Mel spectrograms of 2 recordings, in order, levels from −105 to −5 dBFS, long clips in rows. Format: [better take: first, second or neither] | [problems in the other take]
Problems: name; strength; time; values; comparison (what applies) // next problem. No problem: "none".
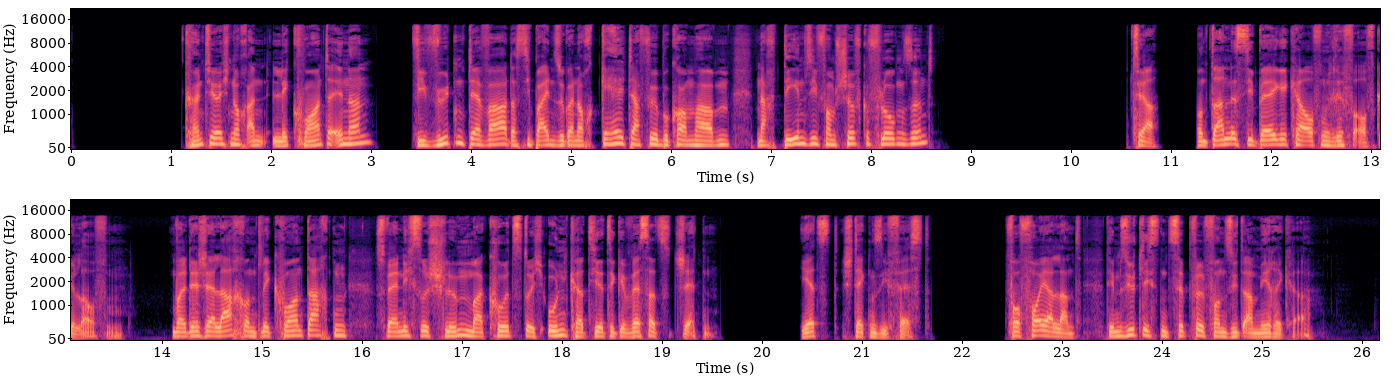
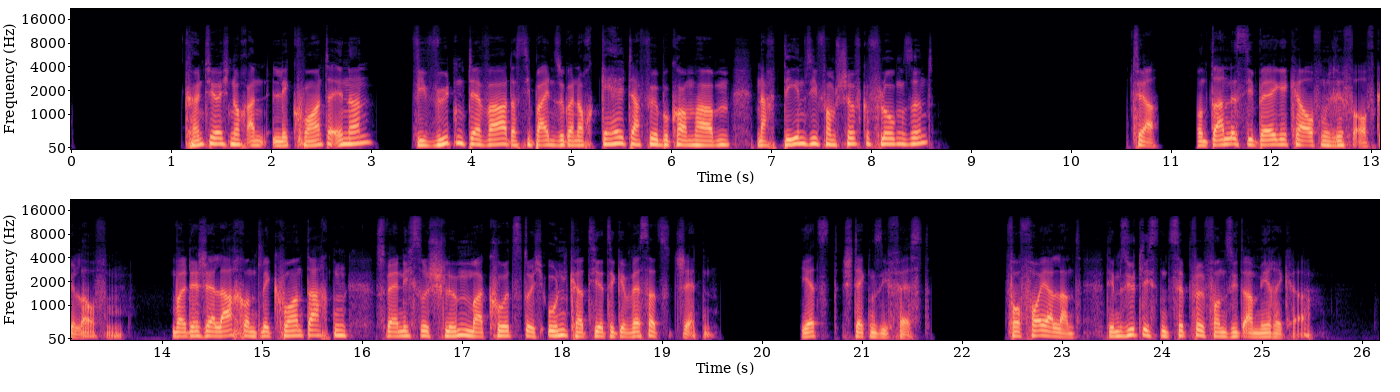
first | muffled; very; fading above 1.5 kHz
